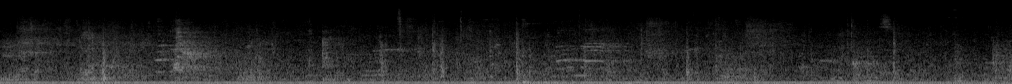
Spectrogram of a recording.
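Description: A congregation rustles and shifts quietly in a large echoing hall.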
